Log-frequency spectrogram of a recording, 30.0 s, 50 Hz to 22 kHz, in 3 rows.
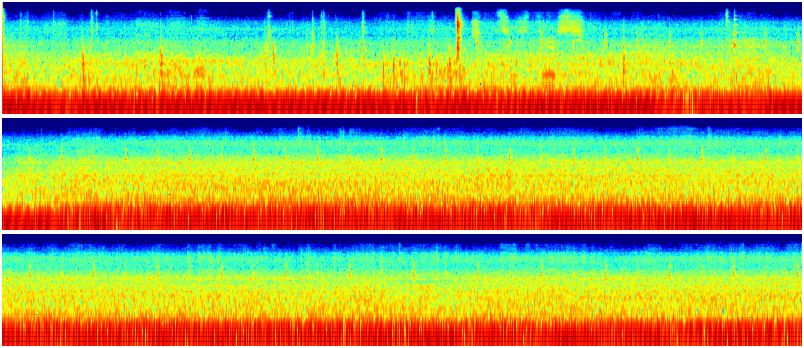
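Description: Kenworth W900L heavy-haul truck's diesel engine running at low speed, heard from inside the cab as the rig is slowly manoeuvred. It is a steady, loud low drone whose pitch shifts about a third of the way through. A few short clicks or knocks sound in the first part.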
